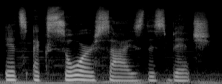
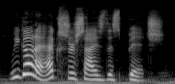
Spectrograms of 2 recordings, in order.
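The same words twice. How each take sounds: First: Slow, drawn-out exorcise, "EX-or-size"; measured correction, exorcise with a long "or"; EXORCISE with clear OR. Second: Exorcise with a quick "er" middle; casual, punchy "exercise" sound in exorcise. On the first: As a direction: correct it slowly, stretching the OR in exorcise. Pasher corrects the word. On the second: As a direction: say exorcise as "EX-er-size". Narrator mispronounces, is then corrected. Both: Acted.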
